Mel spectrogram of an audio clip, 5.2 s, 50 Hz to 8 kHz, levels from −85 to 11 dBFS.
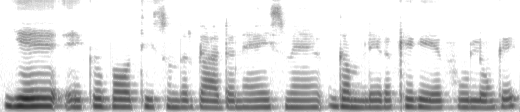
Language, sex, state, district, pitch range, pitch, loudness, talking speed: Hindi, female, Himachal Pradesh, Shimla, 185-200 Hz, 190 Hz, -20 LUFS, 150 wpm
